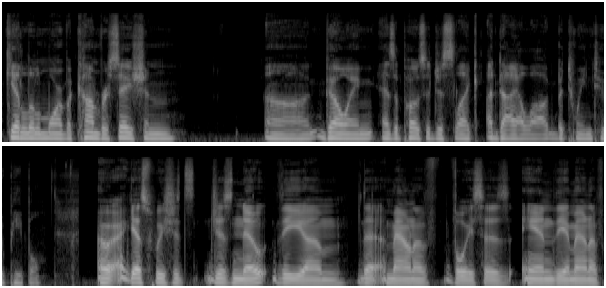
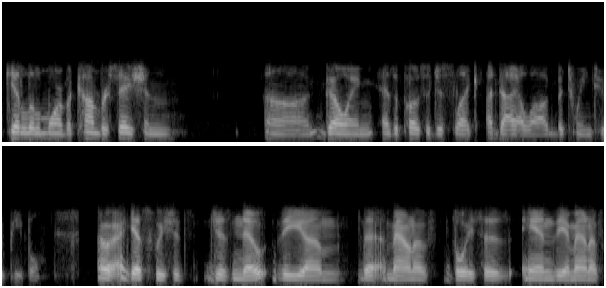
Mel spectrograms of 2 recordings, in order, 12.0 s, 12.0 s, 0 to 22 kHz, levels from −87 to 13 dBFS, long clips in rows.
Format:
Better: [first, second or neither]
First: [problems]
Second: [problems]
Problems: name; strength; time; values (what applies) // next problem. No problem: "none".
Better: first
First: none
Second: phone-call audio; nothing above 3 kHz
